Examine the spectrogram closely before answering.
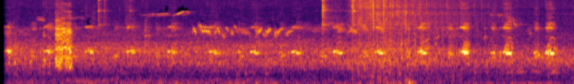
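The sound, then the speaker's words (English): A chicken flies up, its wings flapping in a couple of short, rustling bursts amid a noisy flock of poultry honking and clucking steadily in the background, no one speaking. “But chickens can also fly up. Here's some evidence.”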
